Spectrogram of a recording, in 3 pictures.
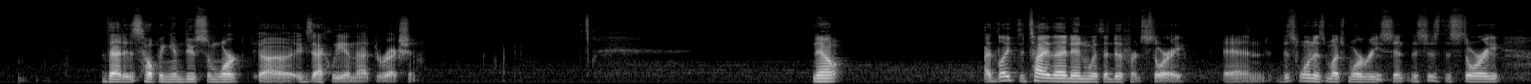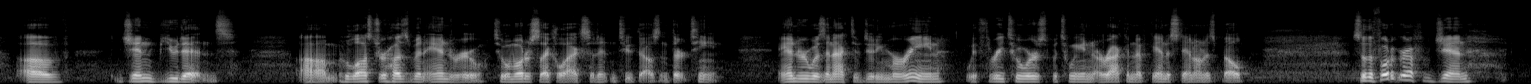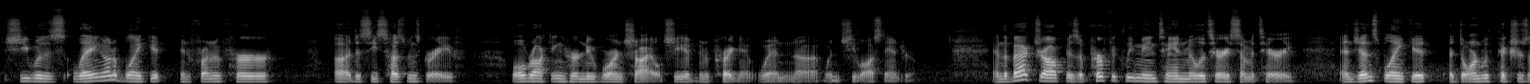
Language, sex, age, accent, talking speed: English, male, 30-49, American, 150 wpm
